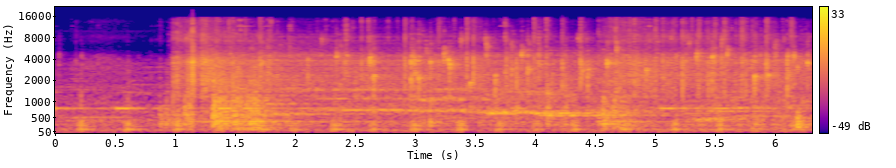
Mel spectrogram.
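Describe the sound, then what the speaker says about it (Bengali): Potato pieces sizzle in hot mustard oil in a pan, a steady close crackle and spatter that begins abruptly after a brief quiet start and carries on throughout. "প্রথমে আমি আগে আলুটা ভেজে তুলে রেখে দেব"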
